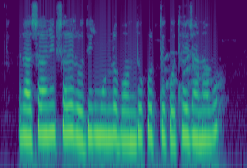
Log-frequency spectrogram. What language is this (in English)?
Bangla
